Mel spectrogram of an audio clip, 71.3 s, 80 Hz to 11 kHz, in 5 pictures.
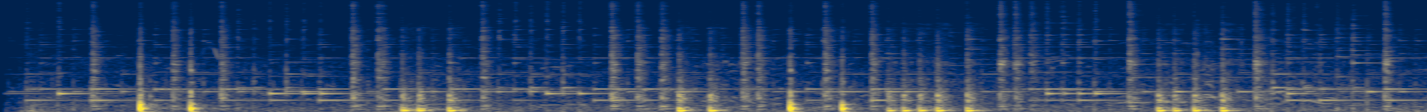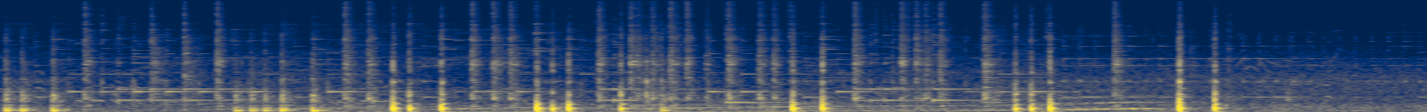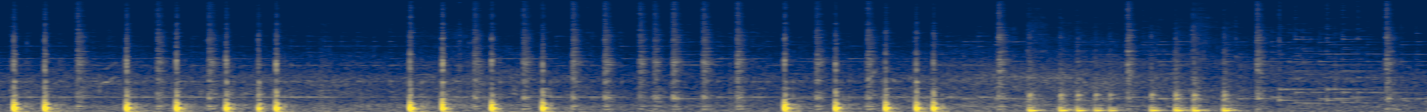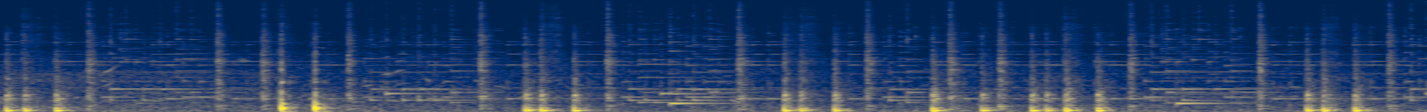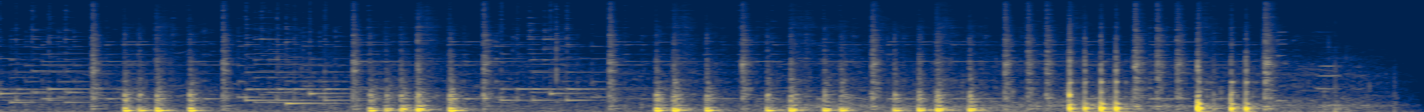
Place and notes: Place Masséna, Nice, France - street drummer at night
This guy was playing a homemade drum-kit/gamelan. It sounded very good, but unfortunately the police came and stopped him just after I started recording, because it was too late to be playing music on the street.
9 May 2014, 22:02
